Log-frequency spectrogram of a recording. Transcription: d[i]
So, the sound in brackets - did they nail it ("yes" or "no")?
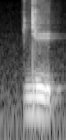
no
